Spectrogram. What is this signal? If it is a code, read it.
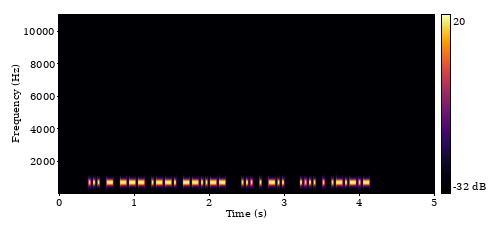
Morse code, heard as a keyed tone, about 40 wpm, 700 Hz. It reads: STOP, SED HE.
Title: Sentences from Top 300 Words and Abbreviations 40wpm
